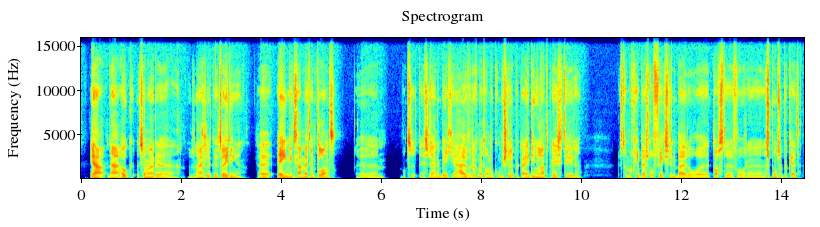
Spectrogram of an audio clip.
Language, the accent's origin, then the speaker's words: Dutch; Netherlands; Ik ben ook Nederlander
